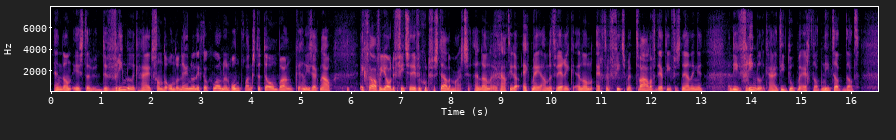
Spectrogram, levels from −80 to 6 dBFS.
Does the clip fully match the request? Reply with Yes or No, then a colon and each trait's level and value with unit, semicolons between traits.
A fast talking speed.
Yes: fast, 225 wpm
